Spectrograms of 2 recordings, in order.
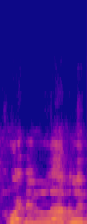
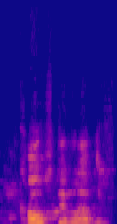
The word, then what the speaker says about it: Colston Loveland: when it comes to, this new what is Courtland Loveland is his name? Is that how you say it? Colston. Colston Loveland.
